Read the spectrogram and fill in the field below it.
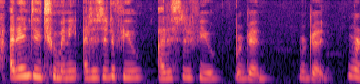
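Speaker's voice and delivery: slightly panicky. Reassuring viewers while adding moderators, panicking a little. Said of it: "Your girl's just panicking a little bit".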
